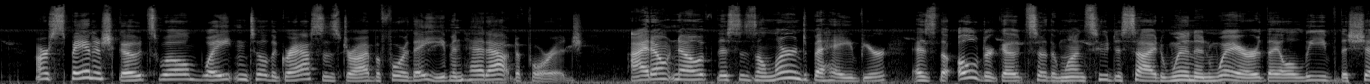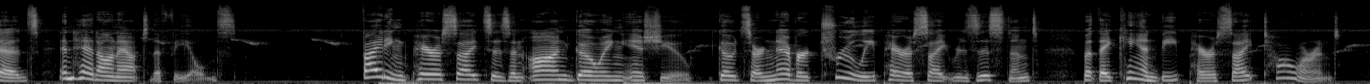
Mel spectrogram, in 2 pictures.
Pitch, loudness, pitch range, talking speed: 190 Hz, -25 LUFS, 170-225 Hz, 145 wpm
